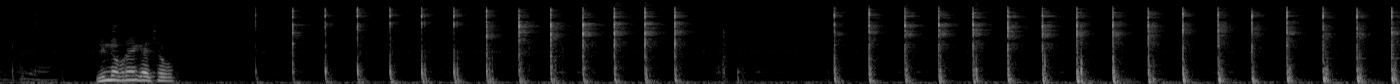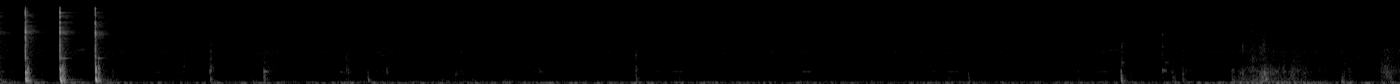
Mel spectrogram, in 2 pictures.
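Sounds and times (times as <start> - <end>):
hammer striking tent stake: 2.6 - 7.0, 8.3 - 15.2.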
